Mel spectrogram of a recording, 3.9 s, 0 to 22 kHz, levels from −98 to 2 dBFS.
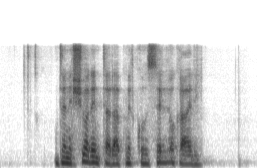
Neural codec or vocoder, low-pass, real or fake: codec, 16 kHz, 0.8 kbps, ZipCodec; 7.2 kHz; fake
